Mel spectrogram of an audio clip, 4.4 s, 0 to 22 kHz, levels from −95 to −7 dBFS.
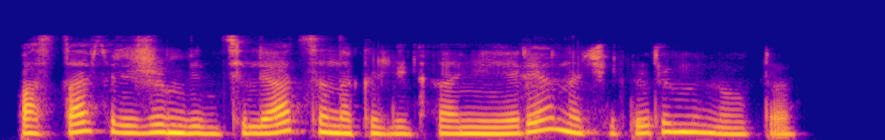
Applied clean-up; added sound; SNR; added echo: neural mask model Resemble Enhance denoiser.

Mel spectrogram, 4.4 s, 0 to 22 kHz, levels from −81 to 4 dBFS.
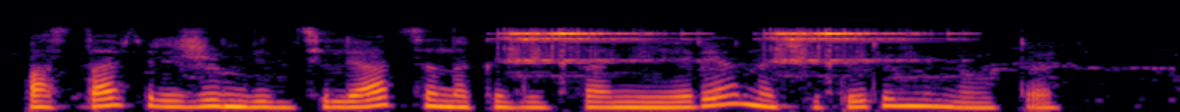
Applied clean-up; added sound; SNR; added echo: classical method spectral subtraction.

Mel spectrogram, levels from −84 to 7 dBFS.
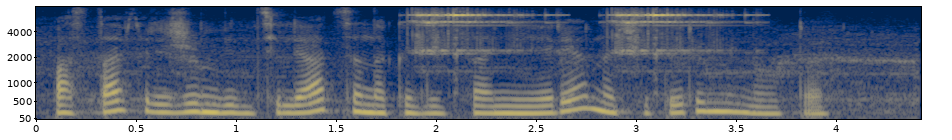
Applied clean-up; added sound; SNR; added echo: none; Bell; -2 dB; none.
